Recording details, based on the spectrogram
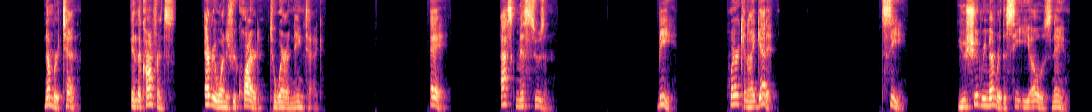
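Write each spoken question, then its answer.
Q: In the conference, everyone is required to wear a name tag.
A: B: Where can I get it?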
